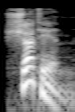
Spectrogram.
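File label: "shut-in", British English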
